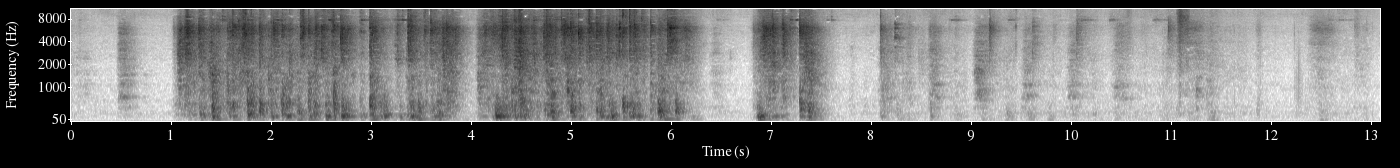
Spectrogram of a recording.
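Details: A Shiba Inu chasing its own tail gives long, rough, noisy growling bursts, then fainter choppy whines and yips.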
